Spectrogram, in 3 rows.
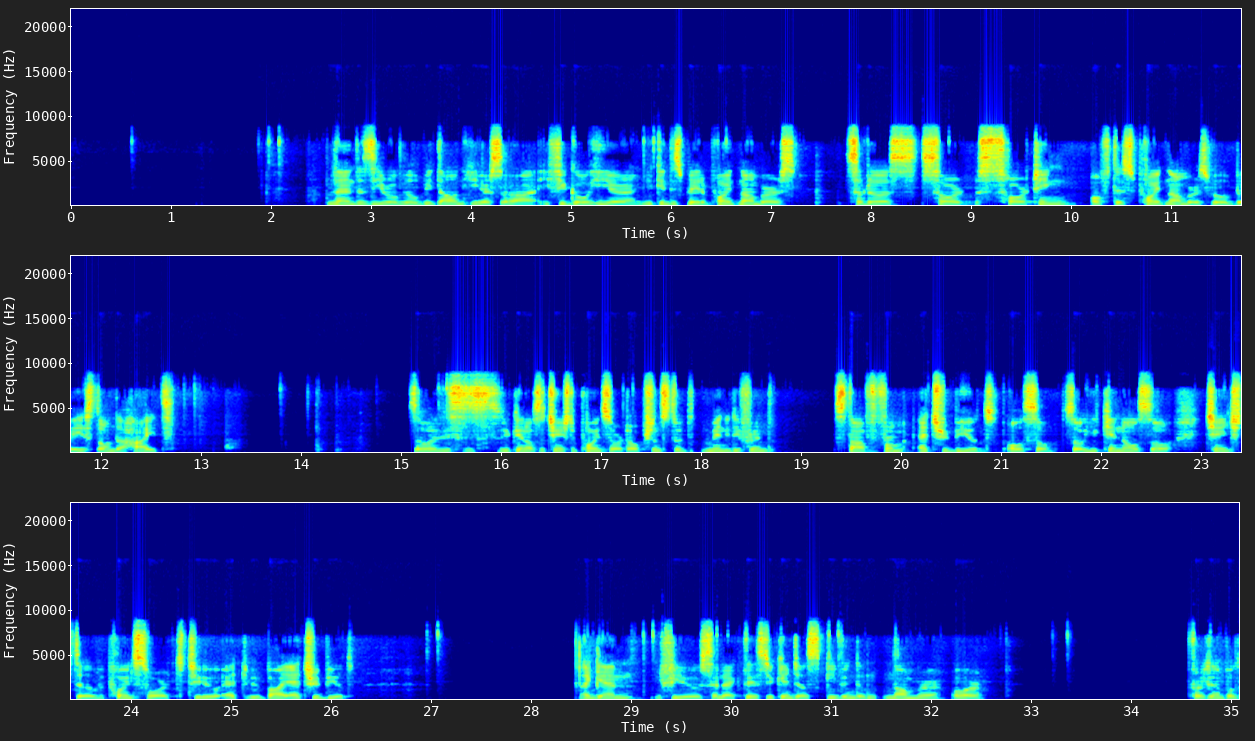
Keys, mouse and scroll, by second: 2.5 middle click, 2.7-4.6 scroll up 1, 5.6 click, 7.3 middle click, 7.7 click, 12.8 click, 14.0 middle click, 15.3 click, 26.8 click, 29.0 click, 33.1 click.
